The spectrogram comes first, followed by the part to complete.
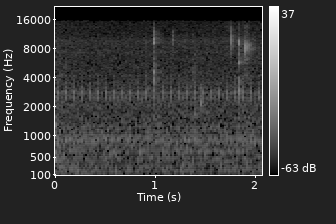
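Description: Near silence: room tone, with a few faint small clicks, one about a second in and a short cluster near the end.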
